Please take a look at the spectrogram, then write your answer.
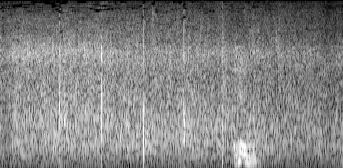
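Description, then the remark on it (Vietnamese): An audience at Hoằng Pháp Temple applauds the abbot steadily for several seconds, a dense, even wash of clapping with a few sharper individual claps standing out and a brief voice sounding faintly underneath. “Quý vị xin thưởng cho anh tràng pháo tay.”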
